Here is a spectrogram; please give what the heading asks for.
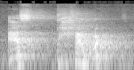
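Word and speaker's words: עשתרות: 여기서 아스토롯, 여기 보니까 아인, 신, 탑, 레이시, 탑, 아스타롯 발음이 되죠?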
